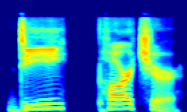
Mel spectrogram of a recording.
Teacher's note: Departure. Stress on the second syllable.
